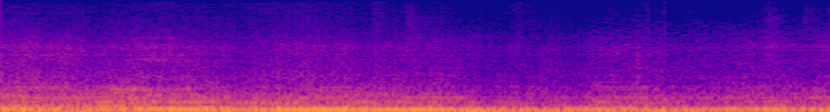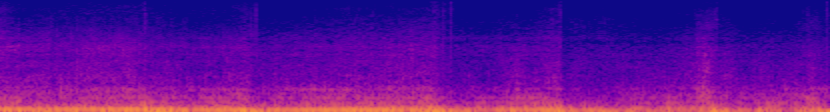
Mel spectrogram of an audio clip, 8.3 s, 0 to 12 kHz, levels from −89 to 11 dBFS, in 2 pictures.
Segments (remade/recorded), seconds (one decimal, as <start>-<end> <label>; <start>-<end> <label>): 0.0-3.0 remade; 3.0-3.6 recorded; 3.6-8.3 remade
